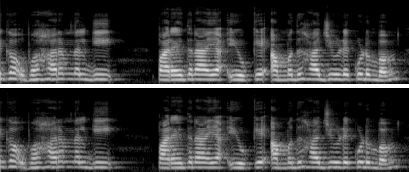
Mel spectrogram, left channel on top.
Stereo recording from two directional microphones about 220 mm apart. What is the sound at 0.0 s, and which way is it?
Speech, 20° left (ahead or behind).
